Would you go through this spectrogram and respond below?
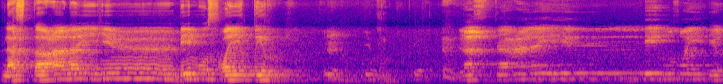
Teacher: Tonya kurang tebal tadi. Tonya kurang tebal. Sodnya tebal ya.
